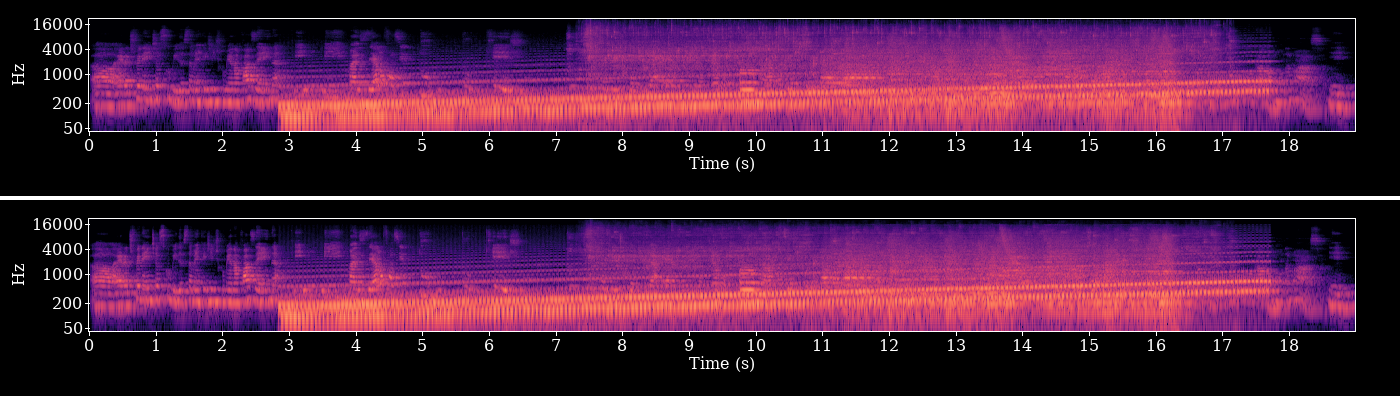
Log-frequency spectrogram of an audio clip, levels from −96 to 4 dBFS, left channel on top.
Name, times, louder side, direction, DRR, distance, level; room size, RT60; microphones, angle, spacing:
voice 1, 0.0-6.6 7.2-11.1 12.2-12.4 14.5-15.4 17.7-17.8 18.6-18.8, right 1 dB, 70° right, 1 dB, 1.8 m, -36 dB
sound 1, 2.8-17.7, right 2 dB, 25° right, 0.4 m, -27 dB
Sink (filling or washing), 7.1-17.2, left 3 dB, 25° left, 1.7 m, -43 dB
voice 2, 10.4-12.0 13.2-18.4, equal, 40° right, -2 dB, 3.2 m, -40 dB
sound 2, 11.0-16.3, equal, 10° right, 1.4 m, -30 dB
6.9 x 5.7 x 7.0 m, 0.87 s
head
